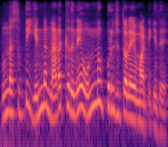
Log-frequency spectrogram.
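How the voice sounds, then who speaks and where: An exasperated, scolding young friend. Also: male voice, high-pitched, very animated, lo-fi sound. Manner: loud, exasperated, rapid-fire scolding. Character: young man, hot-tempered, scolding but caring friend. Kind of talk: audiobook drama acting.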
